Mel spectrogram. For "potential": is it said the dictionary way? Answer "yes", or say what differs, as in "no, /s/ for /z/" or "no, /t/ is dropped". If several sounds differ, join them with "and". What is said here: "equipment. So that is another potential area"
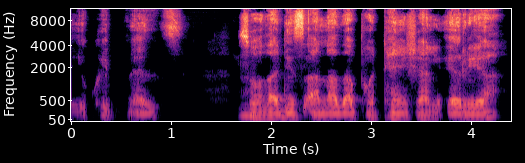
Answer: yes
